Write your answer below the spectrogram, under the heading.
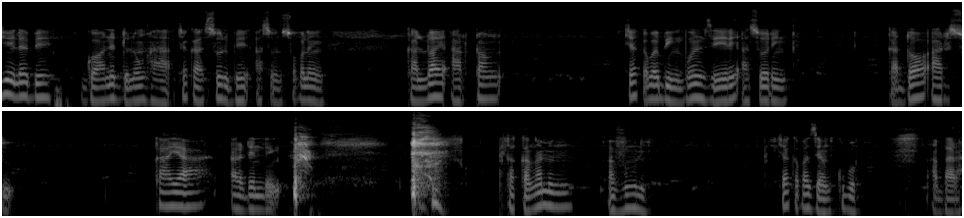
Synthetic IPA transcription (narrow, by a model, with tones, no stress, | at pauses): i˦e˦la˦be˦ | ɡɔː˨nɪ˦dʊ˨lʊ˦ŋɦaː˨t͡ʃɛ˦ka˨so˦ɾɪ˨be˦a̰˨sʊ̰˨nsʊ˦ɡlɪ˦ŋ | ka˨lɔ˦ɪ˦ʔa˨ɾɪ˨tɔ˦ŋ | t͡ʃɛ˦ka˨ba˦bi˨ŋbʊ˦nzɪː˨ɾɪ˦ʔa˨so˦ɾɪ˦ŋ | ka̰˨dɔː˦a˨ɾɪ˨sṵ˨ | kaː˦jaː˦ | a˨ɾɪ˨dɪ˦ndɪ̰˨ŋ | ka˨ka˨ŋa˦mɪ˦ŋ | a˨vuː˦ni˨ | t͡ʃɛ˦ka˨ba˦za˨ŋku˦bo˨ | a̰˨ba˨ɾa˨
